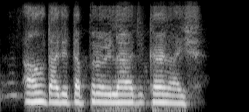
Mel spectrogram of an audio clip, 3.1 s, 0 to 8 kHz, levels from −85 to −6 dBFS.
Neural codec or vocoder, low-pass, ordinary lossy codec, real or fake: codec, 16 kHz, 1.1 kbps, Voila-Tokenizer; 7.2 kHz; Opus, 16 kbps; fake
